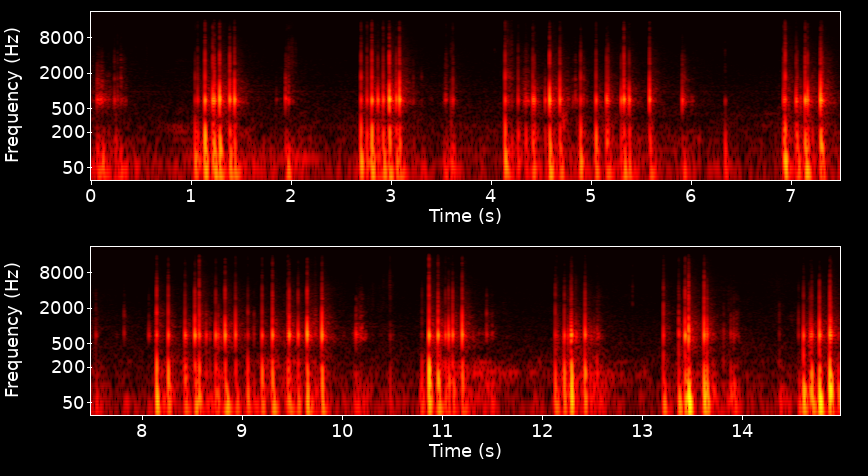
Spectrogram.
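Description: Long white nails scratch and tap a hollow beige kraft cardboard tube in quick bursts of dry clicks separated by short pauses. The taps give a soft, hollow, mid-pitched knock with a dull low thump underneath, and each one dies away almost instantly.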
